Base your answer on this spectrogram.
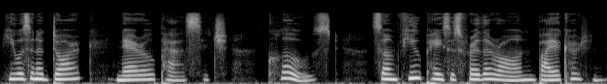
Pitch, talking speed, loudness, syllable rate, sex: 225 Hz, 160 wpm, -16 LUFS, 4.5 syllables/s, female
